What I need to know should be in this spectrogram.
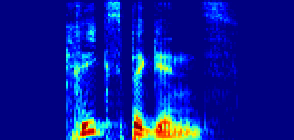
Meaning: genitive of Kriegsbeginn
- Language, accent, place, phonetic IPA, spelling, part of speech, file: German, Germany, Berlin, [ˈkʁiːksbəˌɡɪns], Kriegsbeginns, noun, De-Kriegsbeginns.ogg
